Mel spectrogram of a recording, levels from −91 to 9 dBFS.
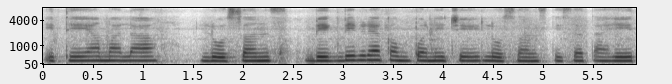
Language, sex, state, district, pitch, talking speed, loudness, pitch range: Marathi, female, Maharashtra, Gondia, 210 Hz, 90 wpm, -17 LUFS, 205-220 Hz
